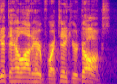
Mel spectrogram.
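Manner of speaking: put-on half-strength, mild old woman's holler. Retelling how an old lady came out of a house: imitating an old lady screaming. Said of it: "starts screaming at him".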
